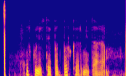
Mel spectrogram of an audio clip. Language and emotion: Russian, neutral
